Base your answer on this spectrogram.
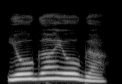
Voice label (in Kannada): "ಯುಗಯೋಗ", Kannada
